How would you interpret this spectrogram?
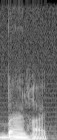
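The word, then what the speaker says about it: Bernhard: Her name is Sandra Burnernhard. But you've been drinking and hitting the sauce for so long. You You're so unaware of culture that you Sandra Barnhard.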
